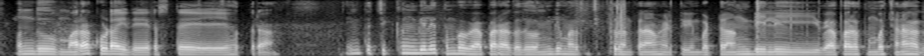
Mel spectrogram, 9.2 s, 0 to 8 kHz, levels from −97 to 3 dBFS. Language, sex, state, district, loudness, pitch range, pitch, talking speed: Kannada, male, Karnataka, Gulbarga, -20 LUFS, 120-140 Hz, 130 Hz, 160 wpm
